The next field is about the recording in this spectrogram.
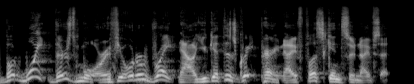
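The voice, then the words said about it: Booming radio announcer voice. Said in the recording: “can you answer it with your best radio voice? ... hear your radio voice again ... in my best announcer”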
